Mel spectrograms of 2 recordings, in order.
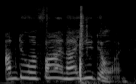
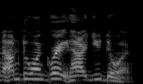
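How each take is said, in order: First: "I'm doing fine" higher and softer, a little hollow; guarded answer. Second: Said in the usual way. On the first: Shown as a demonstration. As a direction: answer politely while holding something back. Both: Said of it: "how you answer a question".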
